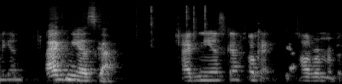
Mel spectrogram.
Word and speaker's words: Agnieszka: How do I pronounce the name again? Agnieszka.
